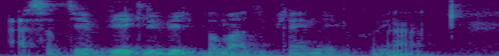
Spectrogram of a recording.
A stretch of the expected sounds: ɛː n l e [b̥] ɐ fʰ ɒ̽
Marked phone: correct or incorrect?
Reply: incorrect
